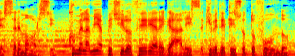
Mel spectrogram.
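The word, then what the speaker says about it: Poecilotheria: vedete in sottofondo e Sì questo è il modo corretto di pronunciare il nome in latino di questo ragno cerchiamo di normalizzare la pronuncia Latina Vi prego i dittonghi a e e o e in latino si pronunciano e alcune tarantole però sono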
